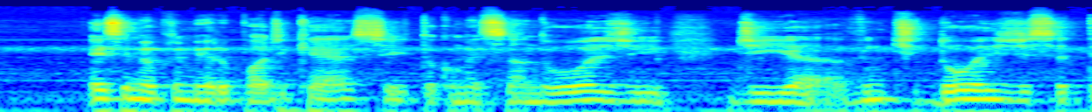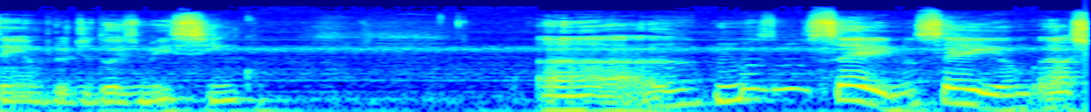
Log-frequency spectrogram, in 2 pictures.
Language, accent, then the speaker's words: Portuguese; Ribeirão Preto, São Paulo, Brazil; also born or lived in Rondônia; now in Campinas, Brazil; Eu não sou daqui, de Campinas, que é onde eu estou morando agora. Eu sou de Rondônia, nasci lá. Logo pequeno fui morar em Ribeirão Preto com a minha avó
